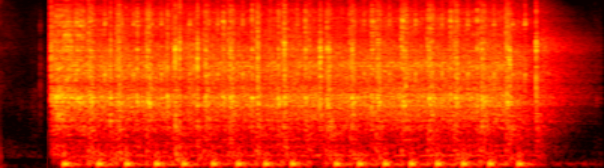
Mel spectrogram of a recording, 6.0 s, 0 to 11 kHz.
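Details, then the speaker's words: 2003 Polaris Predator 500 single cylinder during compression test after cams moved one tooth (compression now 130–135 from 110): fast uneven chatter about 220 beats a minute with a rattly top end, no catch; noise from the flywheel area. "So it's definitely making a lot of noise from like the flywheel or something."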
